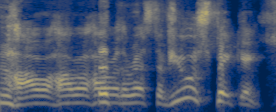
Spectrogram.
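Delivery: put-on Scottish accent. Retelling how Sean Connery speaks in the film: Sean Connery impression. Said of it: "Sean Connery walks in, and he's like".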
